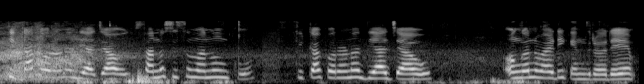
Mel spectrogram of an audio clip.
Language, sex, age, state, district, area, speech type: Odia, female, 18-30, Odisha, Rayagada, rural, spontaneous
